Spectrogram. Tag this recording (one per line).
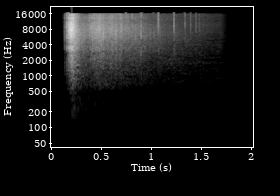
scatter
gravel
agaxly
litter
